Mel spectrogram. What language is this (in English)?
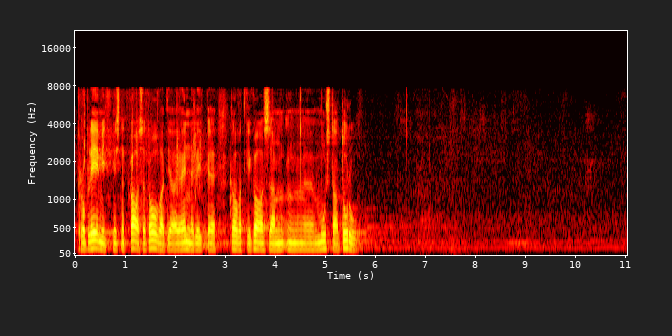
Estonian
